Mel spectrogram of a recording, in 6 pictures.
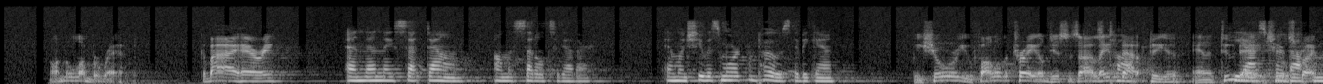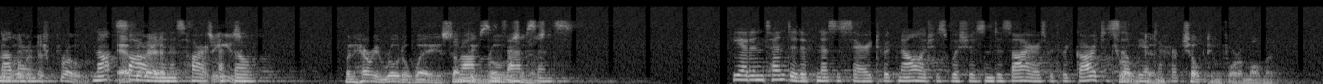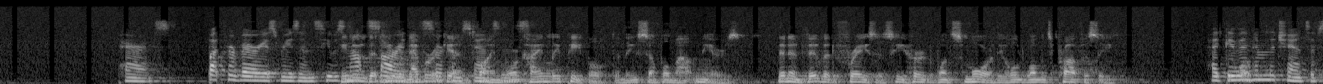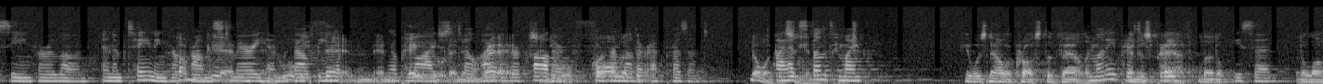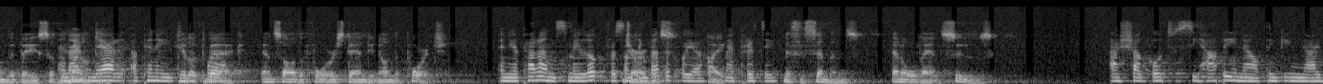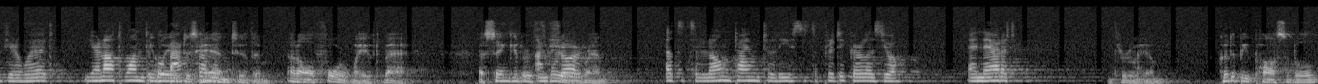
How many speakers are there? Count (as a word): two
